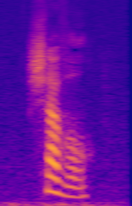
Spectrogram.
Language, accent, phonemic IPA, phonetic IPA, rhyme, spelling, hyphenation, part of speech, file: English, General American, /ˈʃʌv.əl/, [ˈʃʌv.ɫ̩], -ʌvəl, shovel, shov‧el, noun / verb, En-us-shovel.ogg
